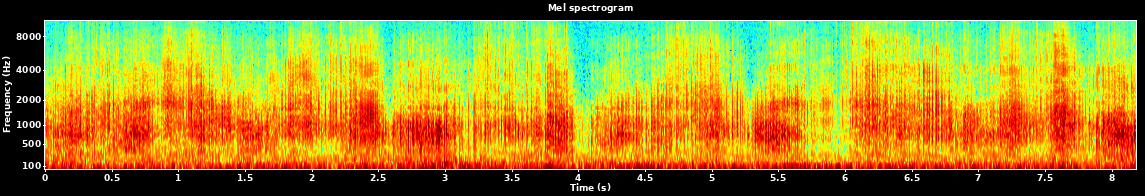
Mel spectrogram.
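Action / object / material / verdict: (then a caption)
scrape / coated canvas zip pouch / coated canvas / none. Long nails scratch across the surface of a checkered coated-canvas Louis Vuitton zip pouch held upright. The result is a steady, dry rasping with a bright midrange texture over a faint low rumble, with brief pauses between strokes.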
